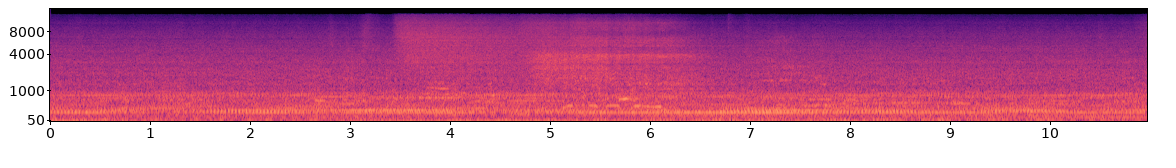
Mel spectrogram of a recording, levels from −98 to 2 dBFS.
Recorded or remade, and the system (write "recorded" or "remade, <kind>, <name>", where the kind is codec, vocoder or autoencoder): remade, autoencoder, DAC-VAE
